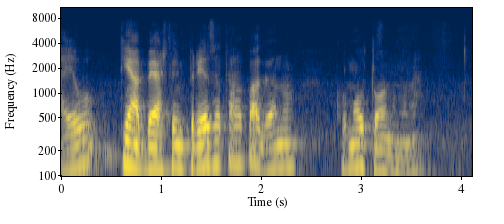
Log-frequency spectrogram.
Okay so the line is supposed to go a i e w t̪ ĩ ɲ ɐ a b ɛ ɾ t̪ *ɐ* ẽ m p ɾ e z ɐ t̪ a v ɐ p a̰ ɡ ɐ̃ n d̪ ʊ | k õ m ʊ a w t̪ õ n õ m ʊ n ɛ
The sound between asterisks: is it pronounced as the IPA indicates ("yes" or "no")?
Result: yes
